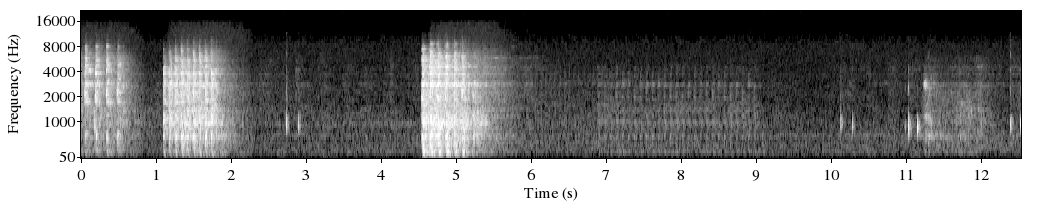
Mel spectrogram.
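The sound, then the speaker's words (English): Loud bursts of rapid fake gunfire from a decoy grenade in a video game crackle in three short volleys, followed by quieter stretches with a few scattered faint pops. No one speaks. “Oh, that's a decoy grenade?”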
